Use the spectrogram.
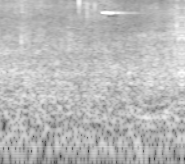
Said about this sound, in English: And I'll stop now with his car going by.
